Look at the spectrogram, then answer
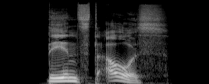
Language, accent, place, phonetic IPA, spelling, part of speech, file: German, Germany, Berlin, [ˌdeːnst ˈaʊ̯s], dehnst aus, verb, De-dehnst aus.ogg
- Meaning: second-person singular present of ausdehnen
